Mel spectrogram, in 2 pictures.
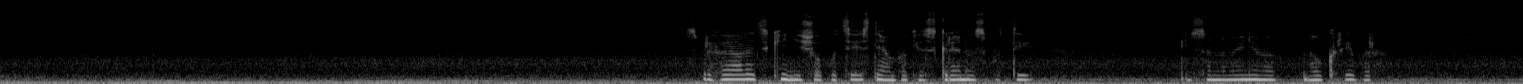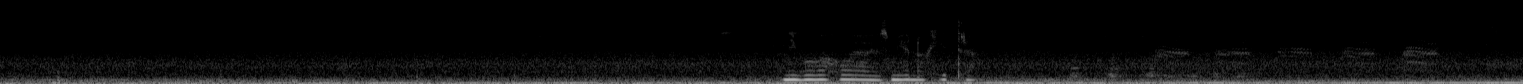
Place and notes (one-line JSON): {"title": "tree crown poems, Piramida - opazovalka z drevesa", "date": "2013-03-23 17:13:00", "description": "spoken words, coldness and grayness", "latitude": "46.57", "longitude": "15.65", "altitude": "373", "timezone": "Europe/Ljubljana"}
